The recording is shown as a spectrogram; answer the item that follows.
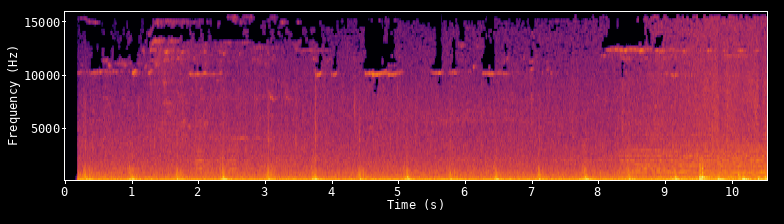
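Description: Inside a car's cabin: a steady low engine and road hum with a regular thud about every 0.7 seconds from the windshield wipers sweeping through rain. Music with held tones comes in near the end.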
